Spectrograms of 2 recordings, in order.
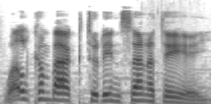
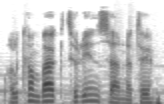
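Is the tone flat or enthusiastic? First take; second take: enthusiastic; flat. First: It is said in an enthusiastic, lively way. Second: It is said in a flat, plain way.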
